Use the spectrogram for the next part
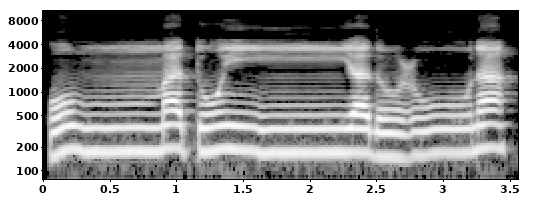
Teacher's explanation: دال ساکن ہے، دال پر قلقلہ کریں گے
